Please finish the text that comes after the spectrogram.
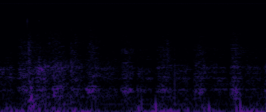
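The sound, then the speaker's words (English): A dog pants steadily, quick rhythmic breaths repeating over about two seconds with no talking. “I don't know if you guys can hear, but my dog is back.”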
